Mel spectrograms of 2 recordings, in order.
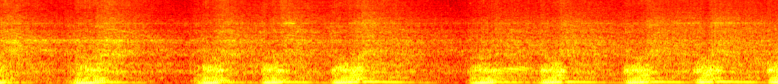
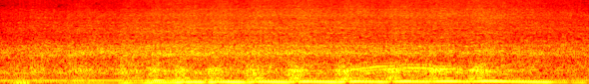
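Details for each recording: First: Mitsubishi Lancer ("pizza") that overheated from a burst radiator, blowing the head gasket, before engine refresh: revs rise and fall in repeated blips with a shaky, stumbling beat and no clean pull, a misfire. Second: Mitsubishi Lancer "pizza" engine after refresh, following overheating from burst radiator and blown head gasket; new radiator and bypass tube fitted. Smooth, even revs rise and fall cleanly, no misfire, knock or stumble; earlier misfire gone, healthy revving.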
